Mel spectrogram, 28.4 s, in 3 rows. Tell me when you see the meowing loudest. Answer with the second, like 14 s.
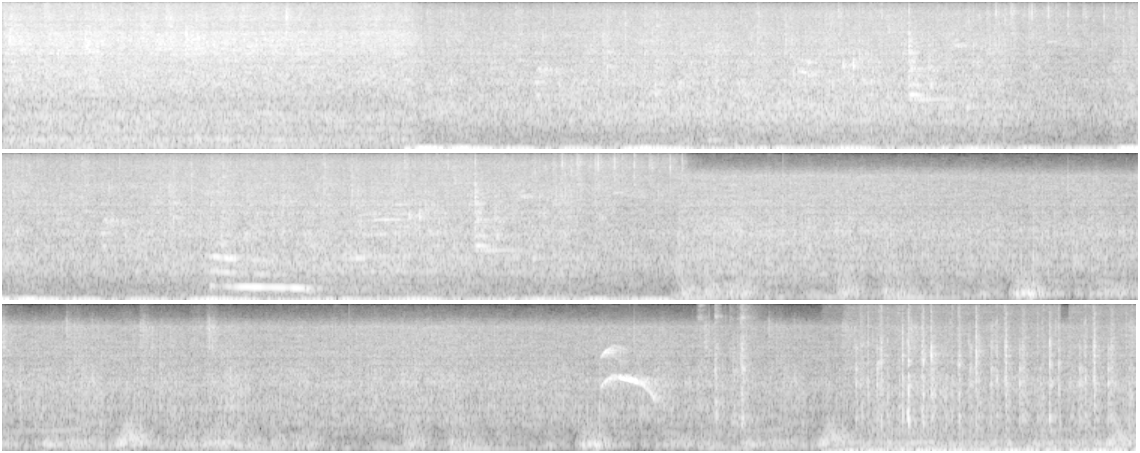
12 s.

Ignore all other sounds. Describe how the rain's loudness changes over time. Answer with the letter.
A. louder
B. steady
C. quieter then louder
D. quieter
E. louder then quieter
D.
